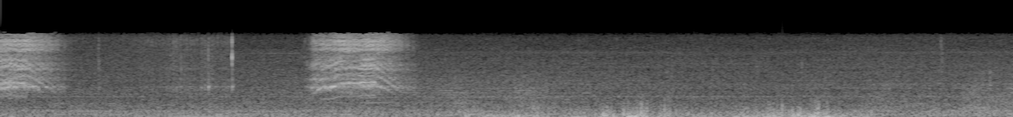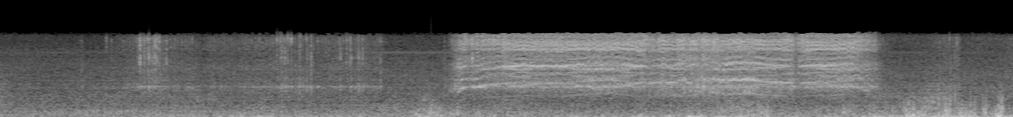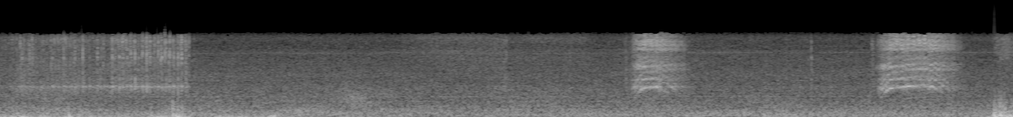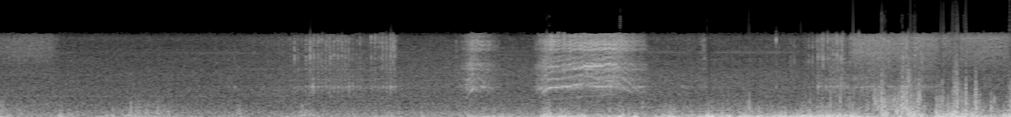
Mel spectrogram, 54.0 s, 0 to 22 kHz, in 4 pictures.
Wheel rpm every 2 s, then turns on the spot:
30, 20, 70, 0, 0, 0, 0, 10, 20, 40, 160, 160, 70, 10, 10, 0, 0, 20, 0, 50, 0, 10, 20, 30, 50, 10, 30.
14-18 24-30 44-46 50-54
